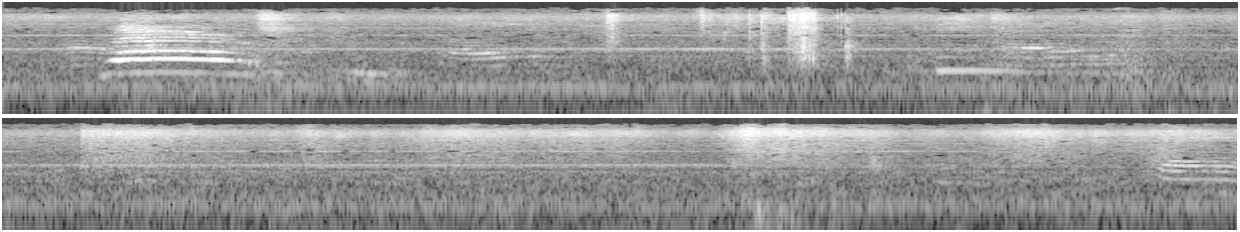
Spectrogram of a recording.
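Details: Hungry stray cats wandering outside a house and being fed: a loud, rising-falling meow early on, followed by a few fainter, shorter meows spaced across the recording over steady background hum.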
